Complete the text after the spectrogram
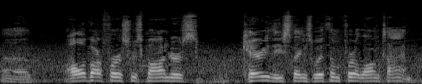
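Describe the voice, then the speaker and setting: Halting fire spokesman outdoors. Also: fairly high pitch, steady tone. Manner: halting, repeats words when unsure. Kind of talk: press briefing. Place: outdoors by a parking lot. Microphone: news camera mic, close. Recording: outdoor street noise.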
